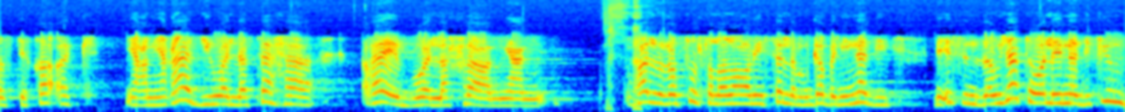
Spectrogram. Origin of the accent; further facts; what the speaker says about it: Libya; يعني إحنا عندنا في ليبيا وبعض دول الخليج ما يذكروش في اسم الزوجة.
